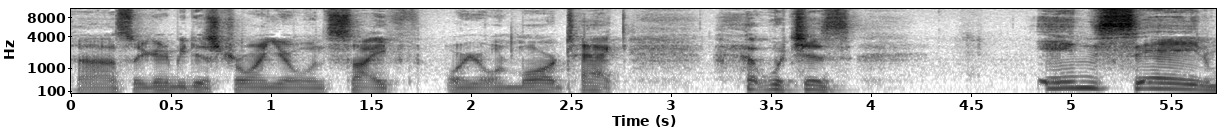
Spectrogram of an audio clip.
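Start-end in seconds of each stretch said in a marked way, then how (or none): 4.8-5.7 sudden high, loud burst; excited exclaim. Real, not acted. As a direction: blurt it out, thrilled. Hyped about his own combo.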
